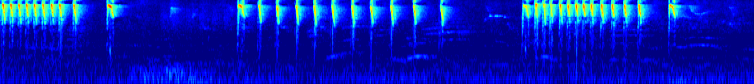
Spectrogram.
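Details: Cucak cungkok, a bulbul kept as a tutor bird for training songbirds. Rapid trains of sharp, very high chirps fall silent for a moment, then resume in bursts of ten or more evenly spaced notes.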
